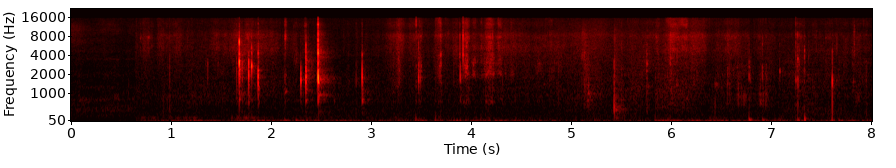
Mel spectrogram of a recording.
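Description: Plastic handling noise: scattered clicks and brief rubbing as a UYIGAO UA-961 sound level meter is fitted into a 3D-printed clip holder on a tripod head. The sharpest click comes about two and a half seconds in.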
